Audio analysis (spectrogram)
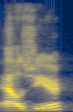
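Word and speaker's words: Allgeier: a touchdown Tyler now tell me if I'm saying his last name wrong is it algier yeah this is right that's right the running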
